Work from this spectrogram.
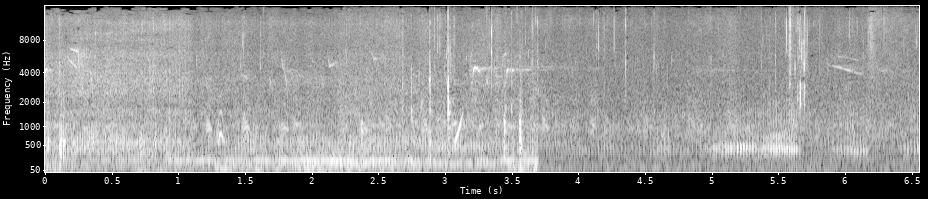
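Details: Frogs in mating season at Kassinurme, 25 April 2011, giving soft low croaks in a loose chorus, with a steady low hum through the first half and scattered clicks and faint bird notes above.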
